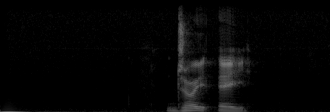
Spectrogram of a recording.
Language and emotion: Russian, neutral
